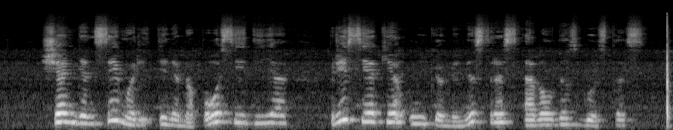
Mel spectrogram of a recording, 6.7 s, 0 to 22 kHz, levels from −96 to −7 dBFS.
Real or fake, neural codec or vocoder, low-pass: real; none; 14.4 kHz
